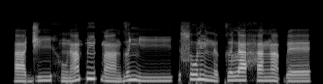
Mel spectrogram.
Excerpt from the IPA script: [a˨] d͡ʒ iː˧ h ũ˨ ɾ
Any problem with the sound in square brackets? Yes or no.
no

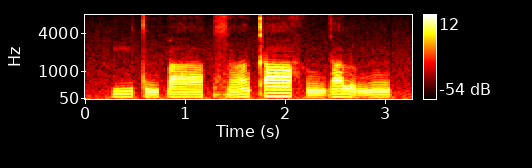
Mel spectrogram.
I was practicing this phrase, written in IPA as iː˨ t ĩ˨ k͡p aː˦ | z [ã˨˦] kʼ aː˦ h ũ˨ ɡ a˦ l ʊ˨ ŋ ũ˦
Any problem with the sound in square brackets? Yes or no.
no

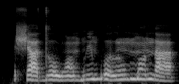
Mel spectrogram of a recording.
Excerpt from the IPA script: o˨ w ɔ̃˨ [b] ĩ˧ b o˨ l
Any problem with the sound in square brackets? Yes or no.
no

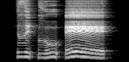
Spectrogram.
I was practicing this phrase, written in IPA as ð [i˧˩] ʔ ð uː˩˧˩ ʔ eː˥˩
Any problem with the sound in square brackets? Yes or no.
no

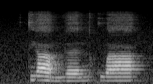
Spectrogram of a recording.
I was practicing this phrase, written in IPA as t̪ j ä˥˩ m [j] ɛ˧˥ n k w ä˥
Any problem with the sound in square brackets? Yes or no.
yes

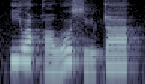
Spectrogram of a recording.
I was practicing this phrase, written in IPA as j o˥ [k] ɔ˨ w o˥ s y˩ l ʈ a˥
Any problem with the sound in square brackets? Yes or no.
yes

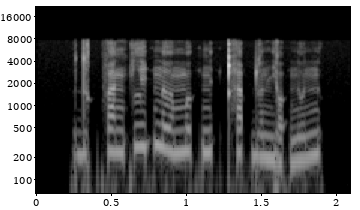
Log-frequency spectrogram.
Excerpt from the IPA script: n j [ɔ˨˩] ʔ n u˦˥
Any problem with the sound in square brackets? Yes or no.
no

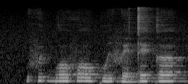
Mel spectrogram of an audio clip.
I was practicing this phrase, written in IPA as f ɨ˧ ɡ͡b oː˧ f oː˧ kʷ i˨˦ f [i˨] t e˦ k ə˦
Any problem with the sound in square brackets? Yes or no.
yes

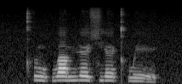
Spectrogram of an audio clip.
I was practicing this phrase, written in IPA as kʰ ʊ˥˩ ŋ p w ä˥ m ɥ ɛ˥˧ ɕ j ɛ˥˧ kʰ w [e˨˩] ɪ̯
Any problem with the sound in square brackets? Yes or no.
yes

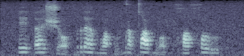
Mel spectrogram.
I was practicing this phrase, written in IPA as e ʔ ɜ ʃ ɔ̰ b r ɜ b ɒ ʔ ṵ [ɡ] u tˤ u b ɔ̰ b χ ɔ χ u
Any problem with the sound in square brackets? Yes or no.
no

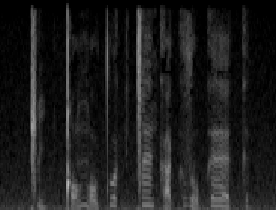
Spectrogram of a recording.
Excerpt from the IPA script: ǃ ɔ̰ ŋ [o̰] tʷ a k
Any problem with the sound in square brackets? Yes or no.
yes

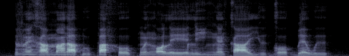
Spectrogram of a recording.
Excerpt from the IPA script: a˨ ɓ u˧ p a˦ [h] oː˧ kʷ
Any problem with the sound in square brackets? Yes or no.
no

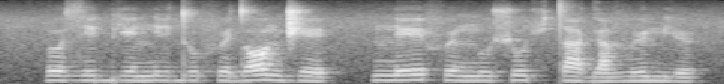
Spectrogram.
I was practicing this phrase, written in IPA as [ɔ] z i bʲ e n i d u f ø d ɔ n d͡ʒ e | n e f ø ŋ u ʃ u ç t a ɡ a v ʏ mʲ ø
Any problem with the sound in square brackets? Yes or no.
yes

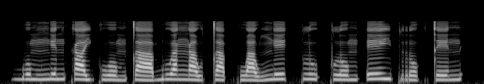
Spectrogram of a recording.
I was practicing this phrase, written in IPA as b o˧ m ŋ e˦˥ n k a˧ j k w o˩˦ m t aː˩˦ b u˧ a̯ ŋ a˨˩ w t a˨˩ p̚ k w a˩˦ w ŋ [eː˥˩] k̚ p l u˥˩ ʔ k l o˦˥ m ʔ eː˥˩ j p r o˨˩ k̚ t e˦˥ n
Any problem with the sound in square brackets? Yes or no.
no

